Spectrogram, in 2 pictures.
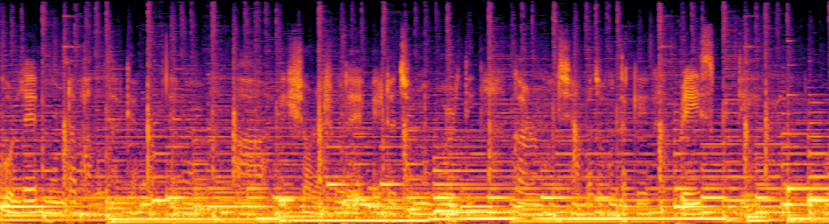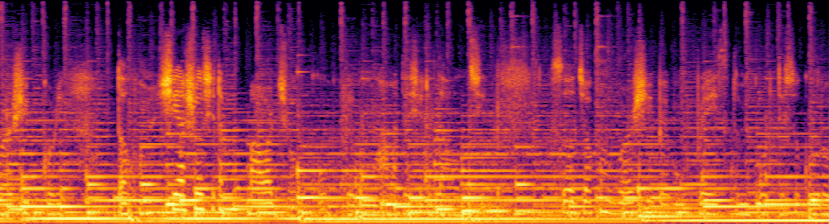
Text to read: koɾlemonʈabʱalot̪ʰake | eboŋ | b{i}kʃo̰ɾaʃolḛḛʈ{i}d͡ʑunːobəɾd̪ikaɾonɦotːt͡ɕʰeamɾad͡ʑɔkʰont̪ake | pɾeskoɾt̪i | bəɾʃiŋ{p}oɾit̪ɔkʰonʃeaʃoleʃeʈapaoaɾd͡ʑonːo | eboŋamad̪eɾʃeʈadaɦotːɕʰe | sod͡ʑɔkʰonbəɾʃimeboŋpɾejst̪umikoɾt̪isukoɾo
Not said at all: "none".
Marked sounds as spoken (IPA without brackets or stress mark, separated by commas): i, a, k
